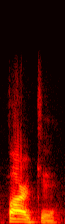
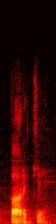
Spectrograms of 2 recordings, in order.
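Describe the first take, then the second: First: The r sounds like an English r. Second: The r sounds like a Spanish r. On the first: The speaker calls it wrong. "dijiste parque" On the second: The speaker calls it right. "en vez de parque"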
